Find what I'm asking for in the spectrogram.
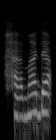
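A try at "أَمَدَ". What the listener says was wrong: Bukan ha ya, ini a. Amada. Iya, amada.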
